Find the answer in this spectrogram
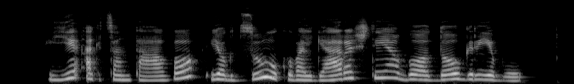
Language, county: Lithuanian, Telšiai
